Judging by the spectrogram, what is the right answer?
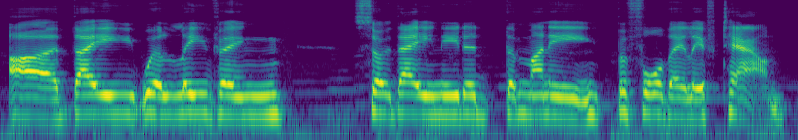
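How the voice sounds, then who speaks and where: A woman's voice: fairly low pitch, little pitch movement, takes it slowly, fairly bright tone, clear, resonant tone, faint music behind. A woman with a New Zealand accent playing an easygoing, trusting male apothecary shopkeeper in a tabletop game, explaining things casually and hesitantly. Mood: defensive, hesitant.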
